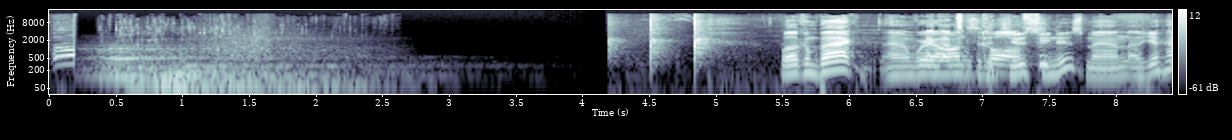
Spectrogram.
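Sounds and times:
loud rich whooshing swell that rumbles: 0.4s - 3.6s
speech: 5.5s - 8.4s.

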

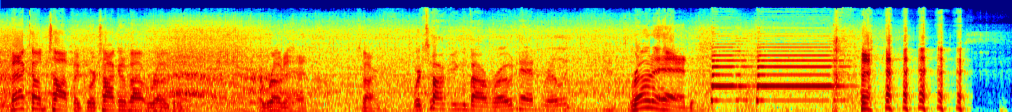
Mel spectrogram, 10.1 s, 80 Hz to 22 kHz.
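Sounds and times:
speech: 0.1s - 7.2s, 8.6s - 9.7s
car horn honking in a jingle: 7.0s - 8.6s
laughter: 8.3s - 9.8s.

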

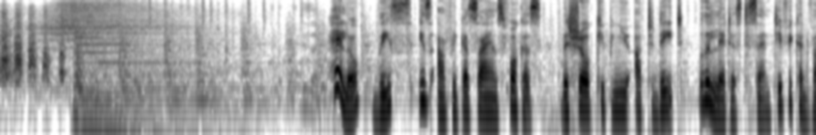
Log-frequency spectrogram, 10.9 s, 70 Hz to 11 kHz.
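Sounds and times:
goose honking in a poultry pen in the rain: 0.0s - 1.0s
speech: 4.4s - 10.8s.

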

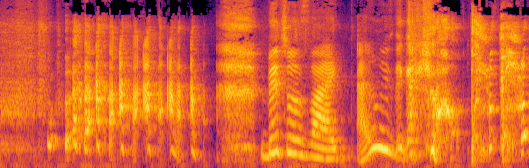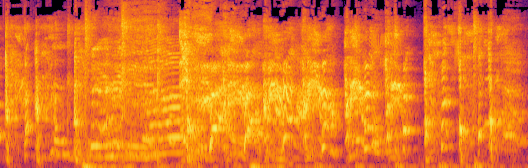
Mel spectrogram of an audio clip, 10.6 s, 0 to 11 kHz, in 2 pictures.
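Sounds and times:
bursts of laughter: 0.4s - 2.1s, 5.6s - 10.5s
speech: 2.6s - 4.6s, 6.2s - 8.2s
raspy coughing fit: 4.2s - 10.5s.

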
